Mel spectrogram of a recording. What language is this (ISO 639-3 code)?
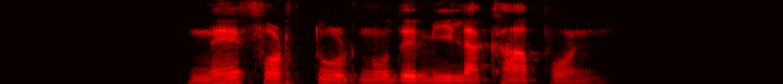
epo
